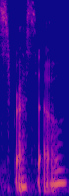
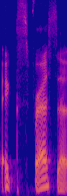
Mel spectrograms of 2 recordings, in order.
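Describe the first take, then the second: First: The word begins with an 'es' sound. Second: The word begins with an 'ex' sound. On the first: The speaker calls it right. "instead of espresso" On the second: The speaker calls it wrong. "like the X"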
